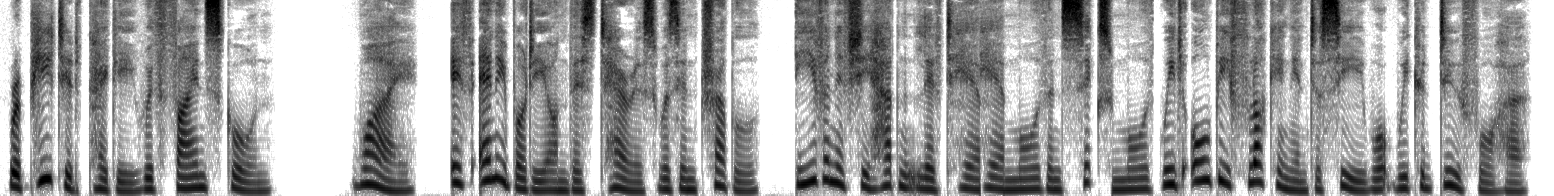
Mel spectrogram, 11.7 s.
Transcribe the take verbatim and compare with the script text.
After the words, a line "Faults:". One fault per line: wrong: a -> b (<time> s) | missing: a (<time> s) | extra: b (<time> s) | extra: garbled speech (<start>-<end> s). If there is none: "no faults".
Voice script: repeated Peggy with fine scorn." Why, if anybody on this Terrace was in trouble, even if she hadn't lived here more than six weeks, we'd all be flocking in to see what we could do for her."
repeated Peggy with fine scorn." Why, if anybody on this Terrace was in trouble, even if she hadn't lived here here more than six more, we'd all be flocking in to see what we could do for her."
Faults:
extra: here (7.3 s)
wrong: weeks -> more (8.4 s)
